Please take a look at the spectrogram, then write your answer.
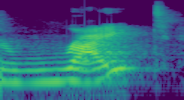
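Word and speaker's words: write: But in this word, it's just a silent letter. Okay, so this word is right, and the WR just makes the R sound.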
